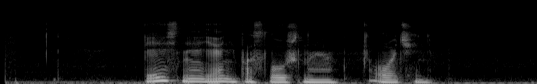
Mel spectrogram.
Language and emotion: Russian, sad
